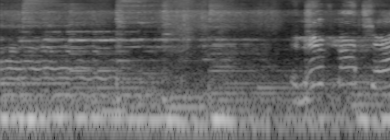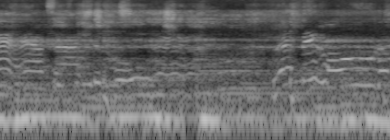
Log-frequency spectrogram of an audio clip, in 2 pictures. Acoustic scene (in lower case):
car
